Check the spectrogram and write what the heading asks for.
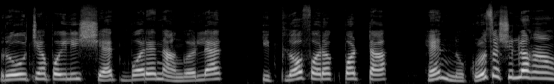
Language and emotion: Goan Konkani, surprised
